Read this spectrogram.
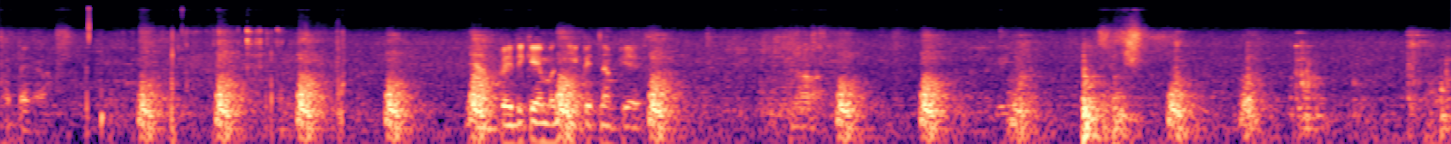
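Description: Wood knocks and clatters against a workbench.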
